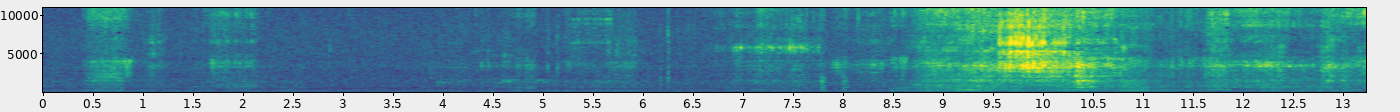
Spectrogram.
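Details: Honey bees crowded inside a honey super, a low continuous hum with fluctuating wingbeat buzz, a few louder bursts of buzzing and crackling contact noises growing stronger in the later seconds.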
